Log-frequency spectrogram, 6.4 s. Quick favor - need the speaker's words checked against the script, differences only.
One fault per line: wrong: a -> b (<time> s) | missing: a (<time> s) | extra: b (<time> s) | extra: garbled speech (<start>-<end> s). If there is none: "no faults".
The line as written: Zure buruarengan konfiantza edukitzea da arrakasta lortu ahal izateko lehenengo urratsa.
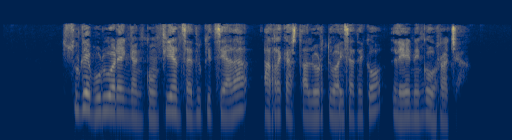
no faults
